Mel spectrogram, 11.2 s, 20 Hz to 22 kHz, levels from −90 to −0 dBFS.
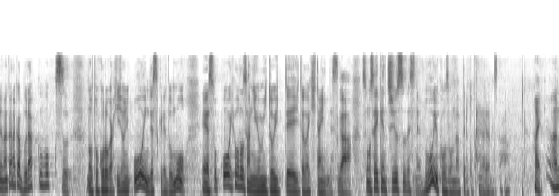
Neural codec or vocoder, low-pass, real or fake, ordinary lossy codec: codec, 16 kHz, 4 kbps, X-Codec, HuBERT features, trained on balanced general audio; none; fake; none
